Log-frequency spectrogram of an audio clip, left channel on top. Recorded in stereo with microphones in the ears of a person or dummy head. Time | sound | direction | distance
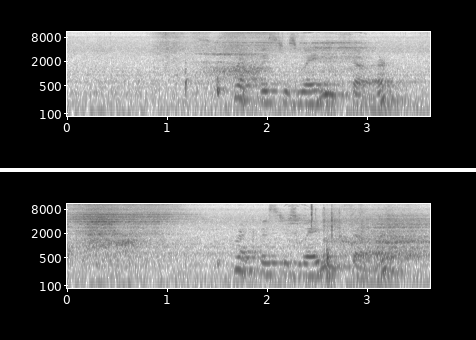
1.7 | a woman speaking | 80° left | 3.5 m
